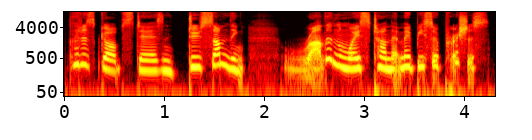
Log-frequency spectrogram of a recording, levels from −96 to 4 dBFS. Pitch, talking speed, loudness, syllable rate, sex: 265 Hz, 235 wpm, -23 LUFS, 5.9 syllables/s, female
